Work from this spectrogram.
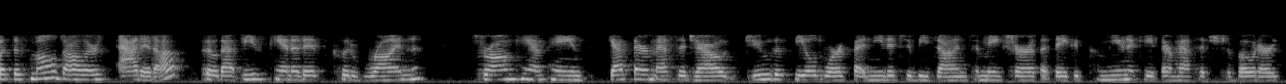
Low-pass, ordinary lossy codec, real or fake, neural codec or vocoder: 7.2 kHz; AAC, 16 kbps; real; none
